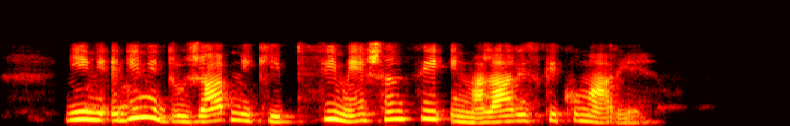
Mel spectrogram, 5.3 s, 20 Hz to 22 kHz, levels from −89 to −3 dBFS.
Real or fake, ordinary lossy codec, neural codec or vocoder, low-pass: fake; Opus, 24 kbps; vocoder, 44.1 kHz, 80 mel bands, Vocos; 5.4 kHz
